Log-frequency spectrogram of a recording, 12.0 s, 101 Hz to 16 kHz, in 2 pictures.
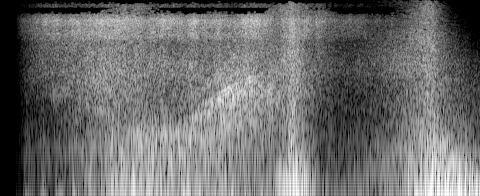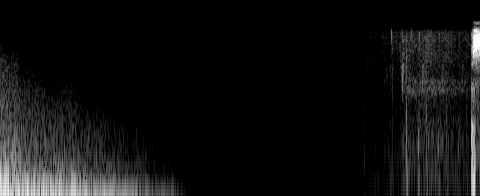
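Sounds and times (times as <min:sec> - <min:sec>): whoosh sound effect: 0:00.3 - 0:07.0
low rumble: 0:01.2 - 0:08.3.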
